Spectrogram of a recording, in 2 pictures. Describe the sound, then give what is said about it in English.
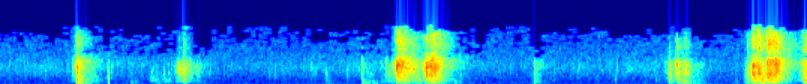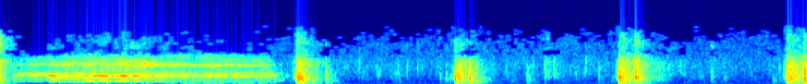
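A door is worked open and shut, with a string of sharp knocks and clunks and a drawn-out creaking grind in the middle, with no voices. “Now, when I shut the door behind him, we take him”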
